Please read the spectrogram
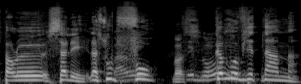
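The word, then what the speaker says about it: phở: La soupe faux. C'est bon. Comme au Vietnam. Ah, la soupe peu.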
